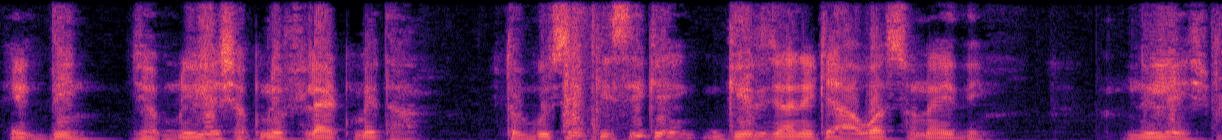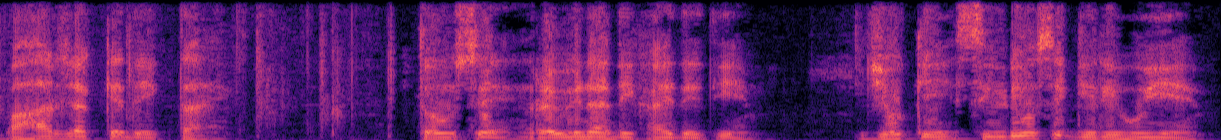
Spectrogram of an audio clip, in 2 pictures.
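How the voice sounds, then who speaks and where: A man's voice: medium pitch, measured pace, a little hiss or hum. A man narrating a scripted bedtime story with dramatic storytelling and voicing the hero's lines. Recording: loud music bed under narration.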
